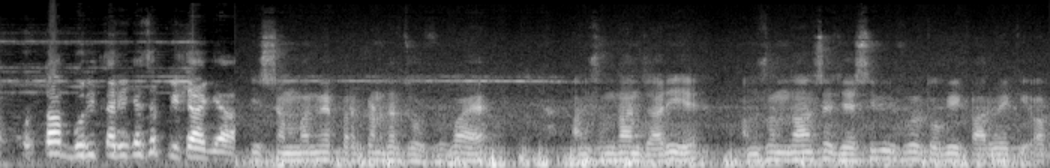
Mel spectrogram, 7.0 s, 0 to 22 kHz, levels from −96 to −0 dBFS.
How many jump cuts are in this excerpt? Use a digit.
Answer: 1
